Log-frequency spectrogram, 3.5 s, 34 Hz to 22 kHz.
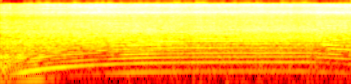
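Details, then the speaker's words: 2003–2004 Honda Supra Fit motorcycle after converting the charging system from AC to DC: engine runs after a quick throttle blip, revs settle into a steady, even idle without stumbling or misfire; normal idle, power feels good. "Oke ini motornya udah nyala ya Oke coba digas ingin menyentuh hatinya pun enak tenaganya pun enak ya stasionernya juga bagus gitu kan"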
